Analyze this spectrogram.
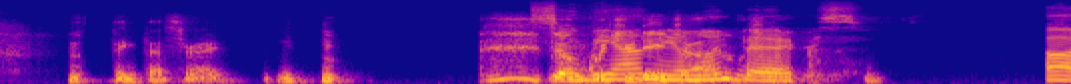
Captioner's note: chuckles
